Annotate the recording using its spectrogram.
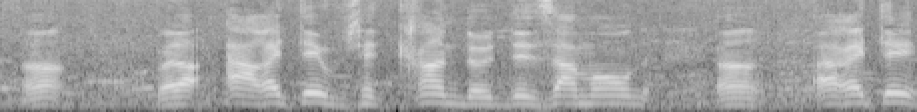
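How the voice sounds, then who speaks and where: This man's voice sits at a fairly high pitch. Noticeable background noise runs under it. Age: 70s. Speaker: activist walker. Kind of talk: street interview. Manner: animated.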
